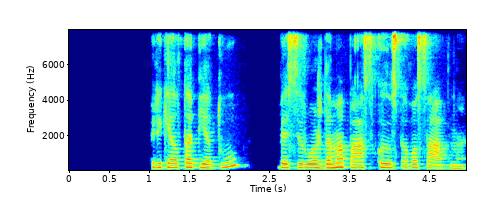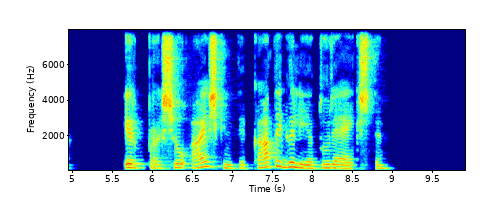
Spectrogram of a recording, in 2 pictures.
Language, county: Lithuanian, Tauragė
